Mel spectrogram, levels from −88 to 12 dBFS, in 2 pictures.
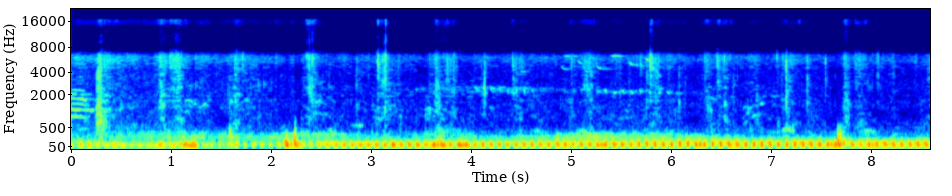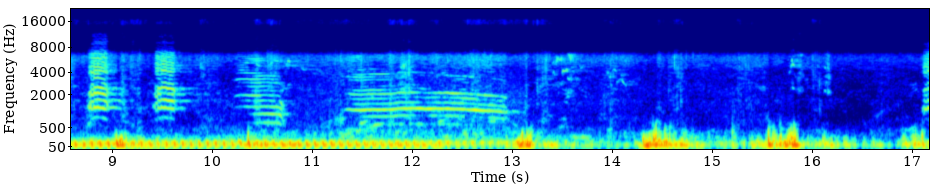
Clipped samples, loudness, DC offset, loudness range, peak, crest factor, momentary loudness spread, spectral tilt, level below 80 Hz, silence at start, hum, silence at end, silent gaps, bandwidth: under 0.1%; -22 LUFS; under 0.1%; 3 LU; -4 dBFS; 18 dB; 13 LU; -6.5 dB/octave; -28 dBFS; 0 s; none; 0 s; none; 7.2 kHz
